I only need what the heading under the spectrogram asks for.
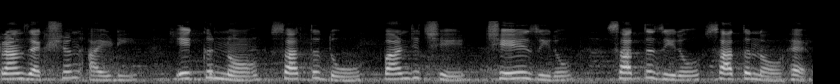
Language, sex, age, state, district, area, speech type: Punjabi, female, 30-45, Punjab, Jalandhar, rural, read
